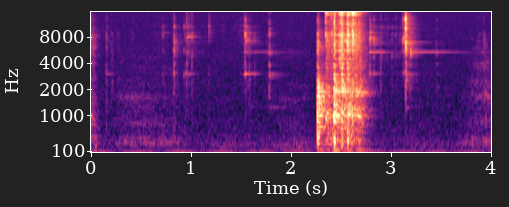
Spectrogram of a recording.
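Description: Metal parts of an Optimus Polaris Optifuel multifuel stove clinking and clicking as the stove is taken apart by hand, with one louder metallic clatter a little over two seconds in.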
